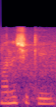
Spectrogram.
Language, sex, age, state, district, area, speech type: Telugu, female, 30-45, Andhra Pradesh, Guntur, rural, spontaneous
